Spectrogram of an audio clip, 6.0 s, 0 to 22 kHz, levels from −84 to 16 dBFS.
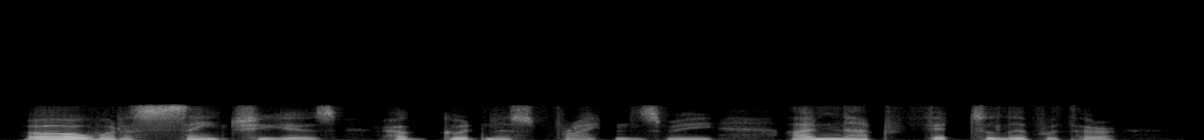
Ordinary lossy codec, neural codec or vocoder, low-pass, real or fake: AAC, 48 kbps; codec, 16 kHz, 0.7 kbps, FocalCodec; 5.4 kHz; fake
